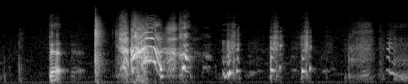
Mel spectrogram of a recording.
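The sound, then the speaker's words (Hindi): Someone slaps another person at home during storytelling, a few sharp, loud smacks cutting through lively talk between people. “मारते क्यों रहते हो हर वक्त?”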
